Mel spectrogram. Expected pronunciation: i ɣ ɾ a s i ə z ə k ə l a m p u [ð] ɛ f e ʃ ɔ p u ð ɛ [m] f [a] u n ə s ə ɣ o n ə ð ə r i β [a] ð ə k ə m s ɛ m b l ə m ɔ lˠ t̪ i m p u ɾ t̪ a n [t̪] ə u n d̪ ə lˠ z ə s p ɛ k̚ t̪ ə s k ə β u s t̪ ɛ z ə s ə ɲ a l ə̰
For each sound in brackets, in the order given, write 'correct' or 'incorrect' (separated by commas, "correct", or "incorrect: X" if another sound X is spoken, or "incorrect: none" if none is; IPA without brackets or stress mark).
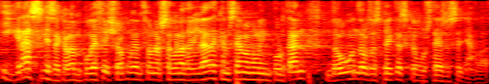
incorrect: ɣ, correct, incorrect: e, correct, incorrect: d̪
